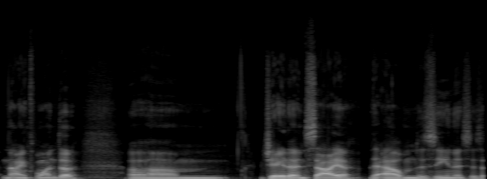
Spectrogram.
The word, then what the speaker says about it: S14H: S I Ah, it's pronounced Sia. S14H is pronounced Sia.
